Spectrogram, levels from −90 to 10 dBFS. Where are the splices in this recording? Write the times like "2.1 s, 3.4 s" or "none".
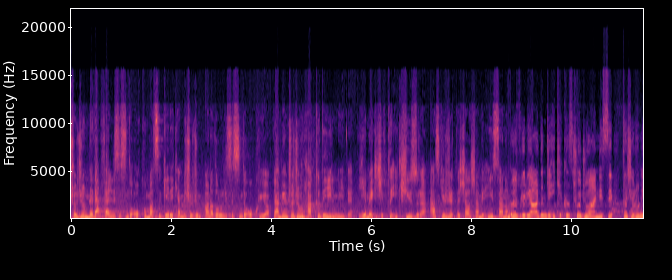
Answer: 5.7 s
